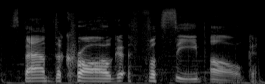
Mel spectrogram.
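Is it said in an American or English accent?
American. It is said in an American accent.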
